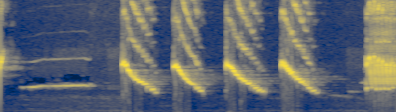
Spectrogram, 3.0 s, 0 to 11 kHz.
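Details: Asian pied starling's morning song, used to train caged birds: a thin, level whistle followed by four loud, descending slurred notes about every 0.4 seconds, ending with a harsh noisy burst over a faint low hum.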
